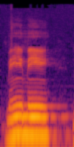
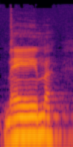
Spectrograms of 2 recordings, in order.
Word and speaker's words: meme: So, first off, most of us spent the whole first part of the decade trying to figure out how to pronounce meme. When it first came out, it was like meme, mame, meh, mom, like 100 different ways. No, it's actually meme.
